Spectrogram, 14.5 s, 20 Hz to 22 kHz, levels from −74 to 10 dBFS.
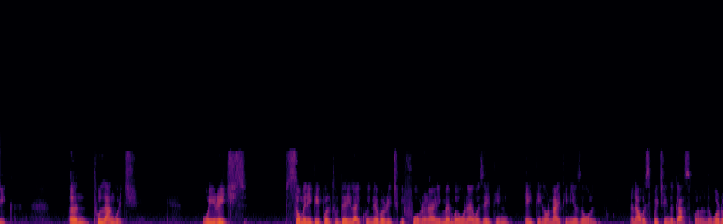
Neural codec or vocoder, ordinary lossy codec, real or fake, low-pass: none; MP3, 32 kbps; real; 7.2 kHz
